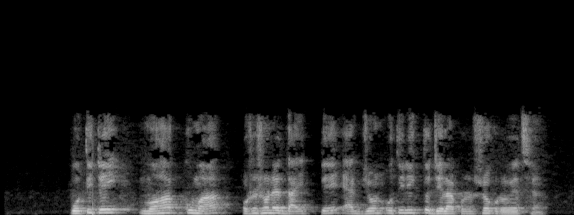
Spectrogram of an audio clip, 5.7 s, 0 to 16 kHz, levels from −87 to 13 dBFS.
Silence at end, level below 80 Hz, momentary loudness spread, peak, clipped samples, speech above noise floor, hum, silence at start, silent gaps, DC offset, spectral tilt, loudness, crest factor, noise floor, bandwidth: 0.3 s; -54 dBFS; 8 LU; -2 dBFS; under 0.1%; 50 dB; none; 0.7 s; none; under 0.1%; -5.5 dB/octave; -17 LUFS; 16 dB; -66 dBFS; 7.8 kHz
